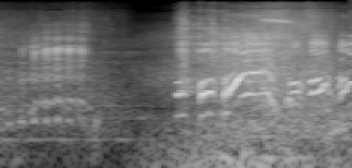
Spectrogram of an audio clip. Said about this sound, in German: doch seine Ziege stürzte in die Tiefe und landete genau auf dem Dach des Autos.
